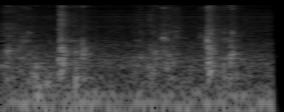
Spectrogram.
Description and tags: dog lapping water
recorded with my dsi, loaded into my computer through a line-in, cleaned up a bit in audacity. not great quality but im just starting off so deal with it :p
the dog is big and lazy so he drinks slowly, this will loop well with a bit of editing.
dog, drinking, lapping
